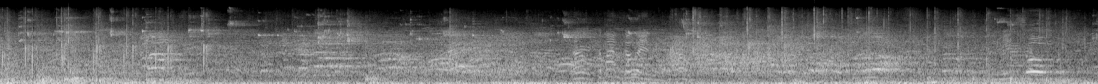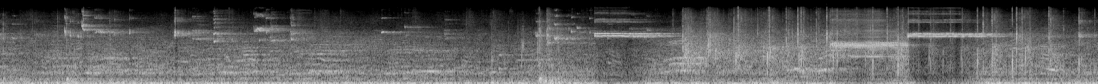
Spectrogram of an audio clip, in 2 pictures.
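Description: Basketball being dribbled on a hardwood gym floor, with many thudding bounces over the steady chatter and calls of spectators in the large, echoing gym. A few short high-pitched tones come near the end.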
